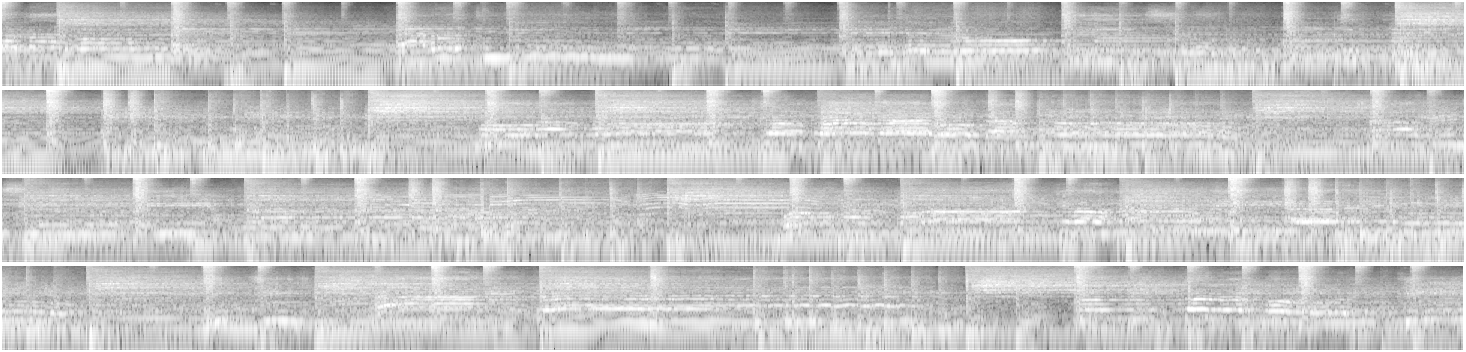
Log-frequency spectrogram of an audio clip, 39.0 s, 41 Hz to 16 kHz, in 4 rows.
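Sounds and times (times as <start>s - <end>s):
band playing slow rock ballad: 0.0s - 38.9s
melodic lead line bending: 9.2s - 38.9s.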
